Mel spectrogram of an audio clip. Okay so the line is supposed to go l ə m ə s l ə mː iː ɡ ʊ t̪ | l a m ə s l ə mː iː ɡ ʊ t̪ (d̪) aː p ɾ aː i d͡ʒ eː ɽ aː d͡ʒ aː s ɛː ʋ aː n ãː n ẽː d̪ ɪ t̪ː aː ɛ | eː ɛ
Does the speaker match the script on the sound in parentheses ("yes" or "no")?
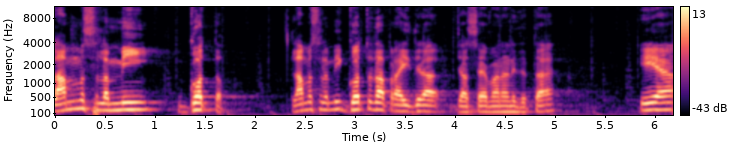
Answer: yes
